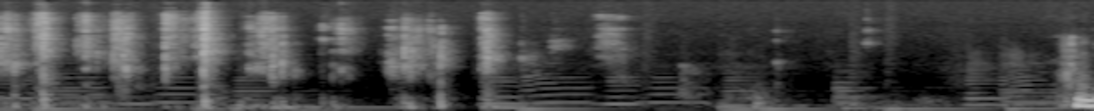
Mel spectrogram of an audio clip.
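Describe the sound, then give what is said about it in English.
A deck of affirmation cards being shuffled, with a run of quick papery riffles and crisp snaps, some louder bursts, over a soft steady tonal hum in the background. “Okay, so I'm going to shuffle these cards and see what we need to affirm today.”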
